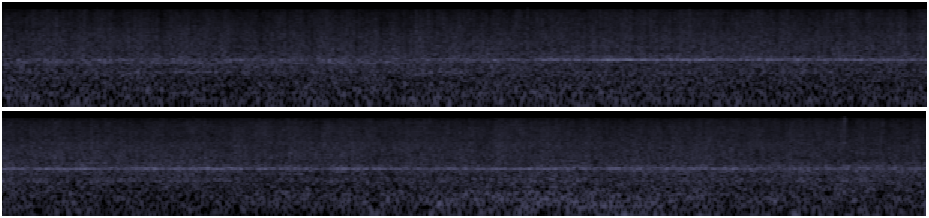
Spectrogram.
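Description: Steady rushing wind noise from tornado storm footage, with a faint steady high tone running through it.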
